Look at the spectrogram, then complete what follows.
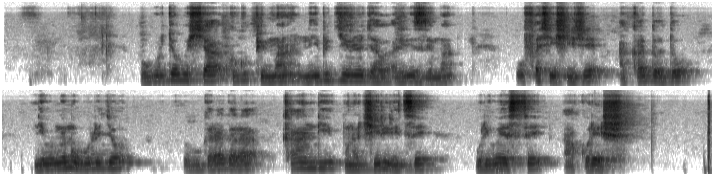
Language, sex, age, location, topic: Kinyarwanda, male, 18-24, Huye, health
